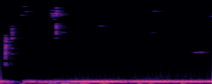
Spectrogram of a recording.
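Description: Steady low hum, with a few faint clicks near the start and about half a second in.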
